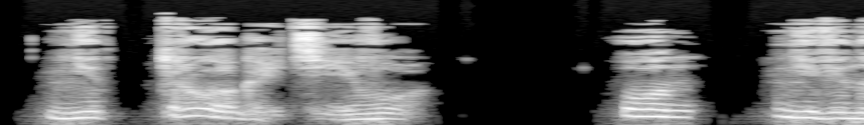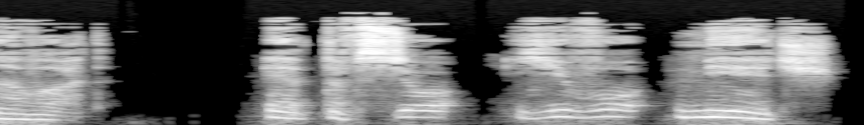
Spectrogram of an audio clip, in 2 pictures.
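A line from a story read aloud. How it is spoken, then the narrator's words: Weakening, fading voice. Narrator (Russian): слабеющим голосом сказал Тройл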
